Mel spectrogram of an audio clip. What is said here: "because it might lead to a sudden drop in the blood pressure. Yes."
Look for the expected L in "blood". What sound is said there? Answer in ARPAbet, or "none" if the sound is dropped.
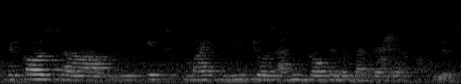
none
